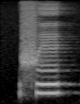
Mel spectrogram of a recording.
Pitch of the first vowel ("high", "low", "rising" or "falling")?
high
